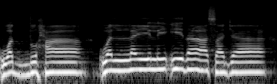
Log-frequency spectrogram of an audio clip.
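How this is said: It is recited in the Warsh reading style. "ini bacaan dari Mas [name]"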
